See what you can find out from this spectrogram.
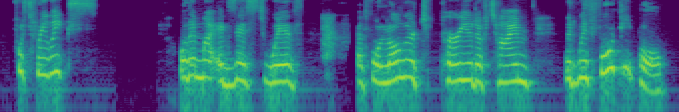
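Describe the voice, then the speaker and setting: A woman with a high pitch and a dark, mellow tone speaks at a fairly slow pace, recorded in a dry, close sound with no echo. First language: non-English. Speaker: community founder for social entrepreneurs. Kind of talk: panel discussion. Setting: online webinar. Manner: halting.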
